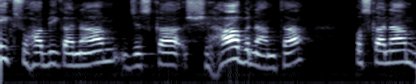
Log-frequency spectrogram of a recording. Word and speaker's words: شہاب: اس کا تلفظ یاد رکھیں، شہاب ہے یہ لفظ، شہاب، شین کے نیچے زیر ہے.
